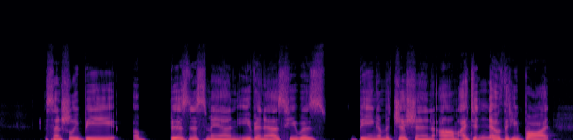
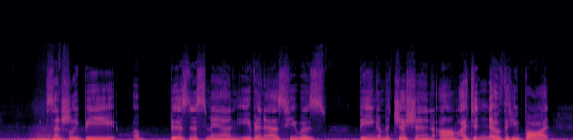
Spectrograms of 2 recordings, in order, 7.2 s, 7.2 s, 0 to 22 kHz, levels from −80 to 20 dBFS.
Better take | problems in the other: first | wind noise on the microphone; occasional gusts; 20 dB below the speech

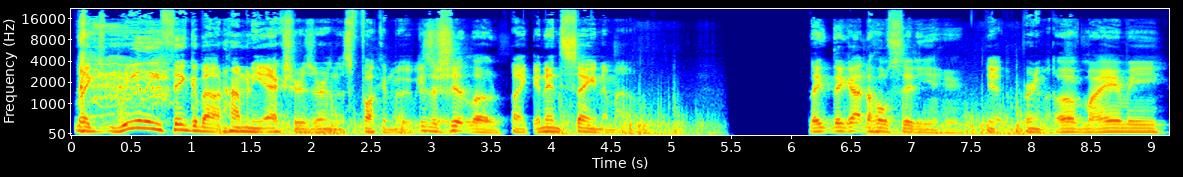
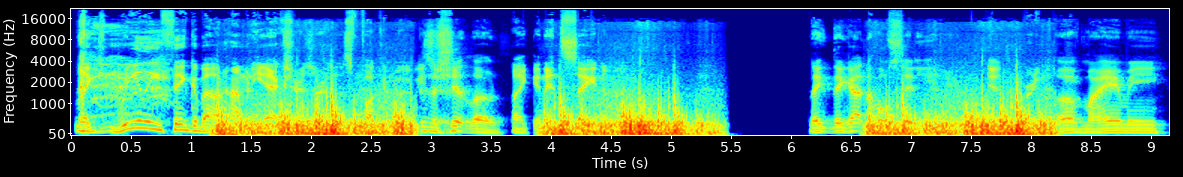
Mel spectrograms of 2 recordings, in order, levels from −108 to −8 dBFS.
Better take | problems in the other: first | wind noise on the microphone; heavy; from 1 to 3 s, from 4 to 5.5 s and from 6.5 to 8 s; 5 dB above the speech; occasional gusts in the first

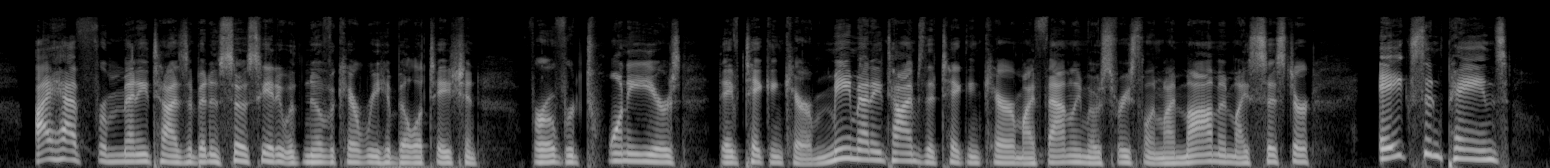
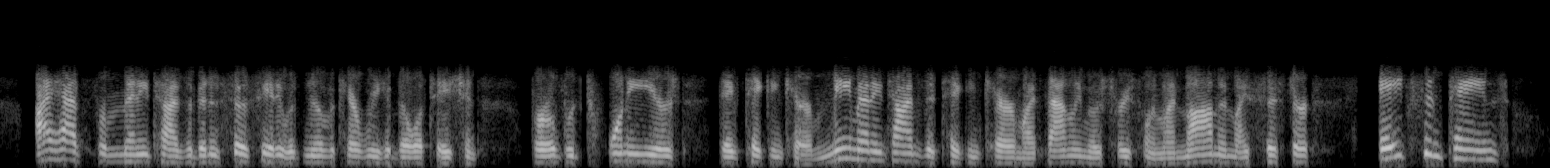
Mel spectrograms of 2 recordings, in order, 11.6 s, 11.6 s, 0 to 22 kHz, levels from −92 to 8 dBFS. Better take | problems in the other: first | phone-call audio; poor line

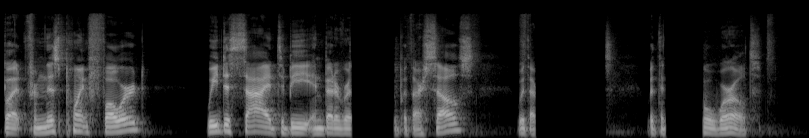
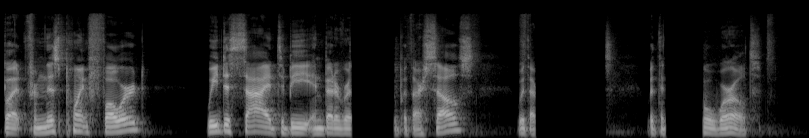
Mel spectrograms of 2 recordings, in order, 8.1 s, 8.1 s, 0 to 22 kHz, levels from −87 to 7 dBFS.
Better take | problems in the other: neither | audio cutting out; at 3.5 s, at 5.5 s for 0.5 s and at 6.5 s; the same in both

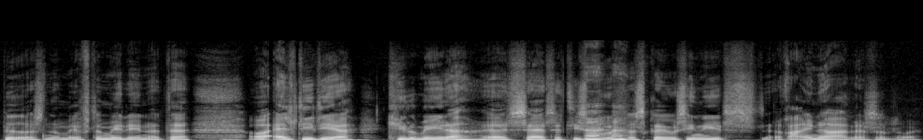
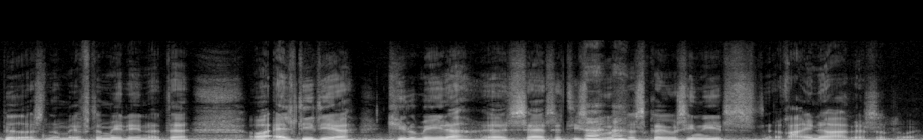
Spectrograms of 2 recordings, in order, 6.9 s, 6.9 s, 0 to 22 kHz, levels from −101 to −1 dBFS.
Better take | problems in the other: first | low rumble; faint; throughout; 25 dB below the speech

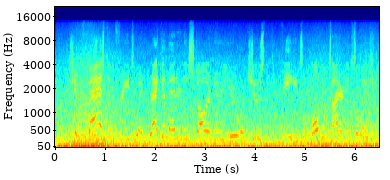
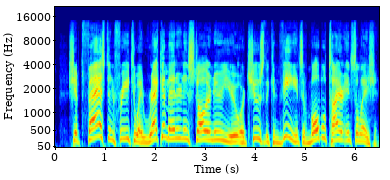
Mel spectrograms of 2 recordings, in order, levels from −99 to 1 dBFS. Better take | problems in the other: second | wind noise on the microphone; heavy; 3 dB below the speech

